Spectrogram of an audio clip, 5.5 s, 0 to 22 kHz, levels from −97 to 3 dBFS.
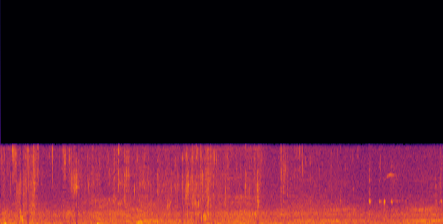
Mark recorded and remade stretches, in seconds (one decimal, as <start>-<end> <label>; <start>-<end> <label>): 0.0-3.7 remade; 3.7-4.3 recorded; 4.3-5.5 remade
